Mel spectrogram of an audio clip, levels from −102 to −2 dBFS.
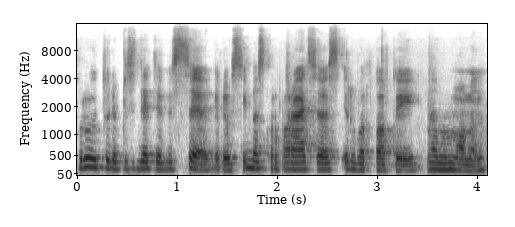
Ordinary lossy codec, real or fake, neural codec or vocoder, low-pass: Opus, 64 kbps; fake; vocoder, 44.1 kHz, 128 mel bands, Pupu-Vocoder; 14.4 kHz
